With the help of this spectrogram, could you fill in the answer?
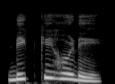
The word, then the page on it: ಟಕ್ಕುಹಿಡಿ: ṭakku hiḍi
